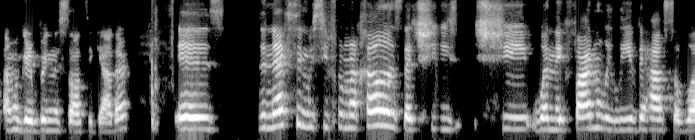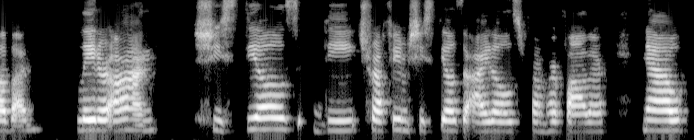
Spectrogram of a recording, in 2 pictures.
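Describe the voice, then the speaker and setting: Woman giving a torah lesson, kinda high voice, acts out the lines, asks lots of questions. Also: rough recording. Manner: animated storytelling with quoted dialogue and rhetorical questions. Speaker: Torah teacher. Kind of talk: expressive teaching on scripture.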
